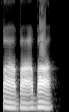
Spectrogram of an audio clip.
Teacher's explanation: Ba, ba, ba. But the English B sound, you have to drag it out to make it clear that it's voiced.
